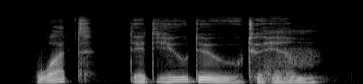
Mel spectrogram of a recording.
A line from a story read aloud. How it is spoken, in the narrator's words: Lara asked, her voice cold and measured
